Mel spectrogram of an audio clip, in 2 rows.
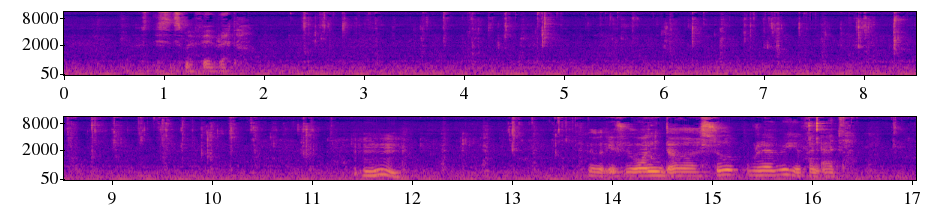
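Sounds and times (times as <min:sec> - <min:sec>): person chewing crunchy food: 0:02.3 - 0:13.8.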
